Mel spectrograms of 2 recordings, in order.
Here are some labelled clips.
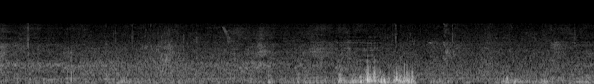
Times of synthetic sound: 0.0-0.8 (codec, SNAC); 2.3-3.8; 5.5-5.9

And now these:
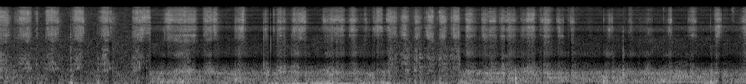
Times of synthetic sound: 1.5-3.9 (codec, SNAC); 4.6-7.5

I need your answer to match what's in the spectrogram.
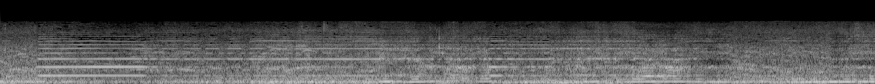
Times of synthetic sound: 3.8-4.9 (codec, SNAC); 5.5-7.3; 8.3-8.8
